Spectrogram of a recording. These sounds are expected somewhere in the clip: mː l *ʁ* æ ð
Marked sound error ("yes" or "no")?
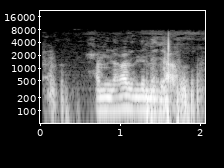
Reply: no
